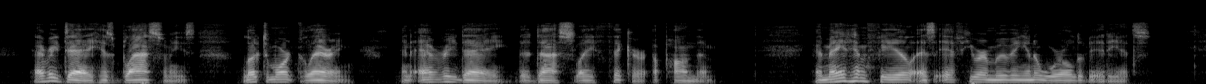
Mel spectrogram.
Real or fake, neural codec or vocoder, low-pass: real; none; 7.2 kHz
